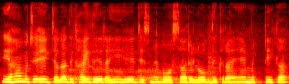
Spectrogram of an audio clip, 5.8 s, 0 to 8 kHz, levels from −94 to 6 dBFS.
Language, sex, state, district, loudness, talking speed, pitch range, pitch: Hindi, female, Gujarat, Gandhinagar, -14 LUFS, 175 wpm, 220-235 Hz, 230 Hz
